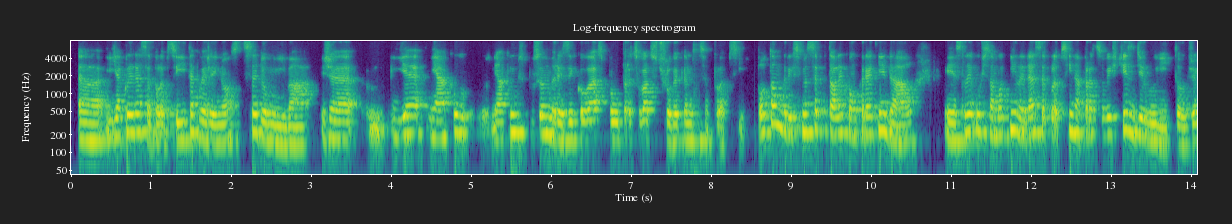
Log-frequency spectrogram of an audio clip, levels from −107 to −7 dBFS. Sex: female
